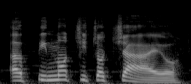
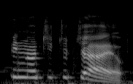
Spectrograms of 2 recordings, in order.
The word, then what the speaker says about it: Pinocchio: The proper pronunciation is Pinocchio. Pinocchio.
